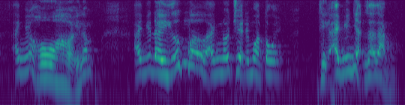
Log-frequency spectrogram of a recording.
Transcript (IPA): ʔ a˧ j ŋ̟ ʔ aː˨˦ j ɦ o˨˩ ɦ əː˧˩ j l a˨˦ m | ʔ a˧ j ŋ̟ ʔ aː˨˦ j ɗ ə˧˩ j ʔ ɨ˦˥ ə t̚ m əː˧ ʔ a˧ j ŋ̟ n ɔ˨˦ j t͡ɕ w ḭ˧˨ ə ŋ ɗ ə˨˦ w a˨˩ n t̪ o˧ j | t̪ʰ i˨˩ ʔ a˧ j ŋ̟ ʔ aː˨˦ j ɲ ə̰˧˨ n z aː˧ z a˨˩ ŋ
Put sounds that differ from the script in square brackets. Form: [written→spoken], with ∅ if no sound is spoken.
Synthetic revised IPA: ʔ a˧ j ŋ̟ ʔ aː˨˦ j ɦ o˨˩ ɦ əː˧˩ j l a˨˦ m | ʔ a˧ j ŋ̟ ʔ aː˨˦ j ɗ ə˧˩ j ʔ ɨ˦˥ ə [t̚→k̚] m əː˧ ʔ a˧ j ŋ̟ n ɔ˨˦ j t͡ɕ w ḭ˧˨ ə [ŋ→n] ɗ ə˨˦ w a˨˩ n t̪ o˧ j | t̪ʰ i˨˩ ʔ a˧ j ŋ̟ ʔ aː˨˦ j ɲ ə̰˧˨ n z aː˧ z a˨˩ ŋ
